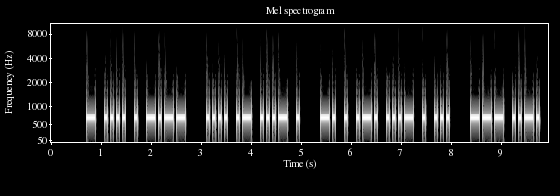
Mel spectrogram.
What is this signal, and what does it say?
Morse code, heard as a keyed tone, about 21 wpm, 700 Hz. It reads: THEY HAVE NERVES OF
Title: All-Age Appropriate Jokes - 20wpm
